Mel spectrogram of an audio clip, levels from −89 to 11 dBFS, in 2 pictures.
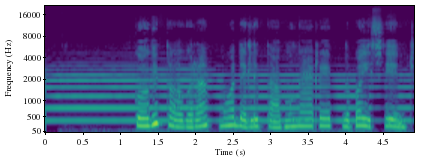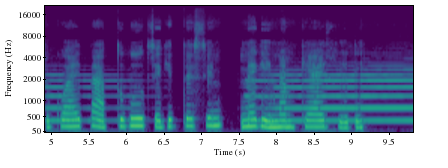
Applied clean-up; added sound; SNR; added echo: neural mask model RNNoise.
